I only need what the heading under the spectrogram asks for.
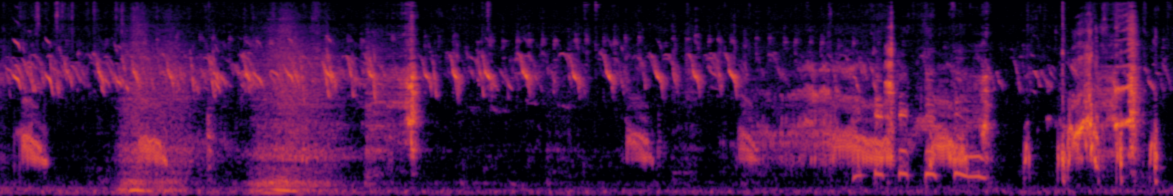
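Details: Hen hatching eggs into chicks on a farm; soft low clucks and scattered mid-pitched calls from the hen over a background of thin chick peeps, with pauses between bursts.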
